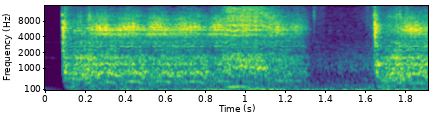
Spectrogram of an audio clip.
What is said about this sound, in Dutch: Omdat Chrissy zo slim was om ook haar nieuwe auto bij een van de 7000 autobedrijven op Marktplaats te kopen, geniet ze nu van een auto zonder opstartproblemen.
